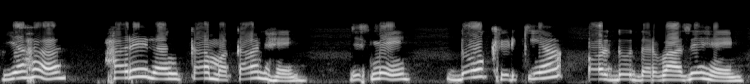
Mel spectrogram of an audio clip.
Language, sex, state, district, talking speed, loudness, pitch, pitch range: Hindi, female, Gujarat, Valsad, 105 wpm, -12 LUFS, 245 Hz, 210-280 Hz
